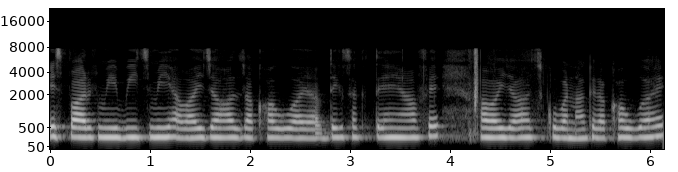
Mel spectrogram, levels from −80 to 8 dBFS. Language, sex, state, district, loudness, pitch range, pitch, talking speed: Hindi, female, Bihar, Darbhanga, -21 LUFS, 240-250 Hz, 245 Hz, 235 wpm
